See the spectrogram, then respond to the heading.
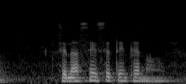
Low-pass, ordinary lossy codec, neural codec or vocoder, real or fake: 7.2 kHz; none; none; real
